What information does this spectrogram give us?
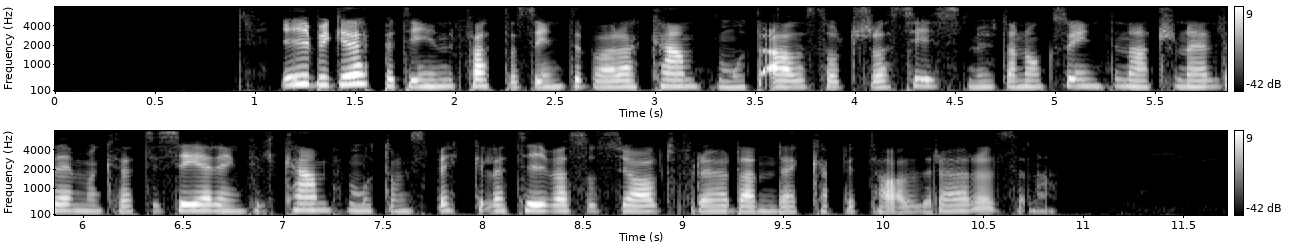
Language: Swedish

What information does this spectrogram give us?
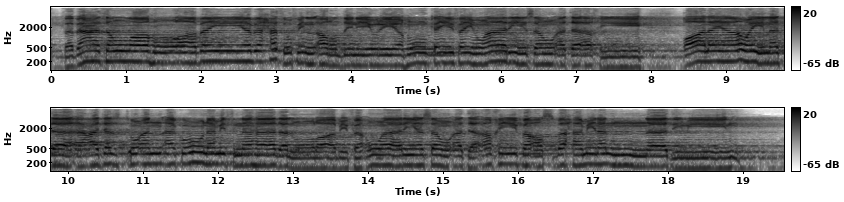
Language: Arabic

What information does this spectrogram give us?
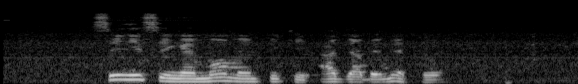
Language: Mbo (Cameroon)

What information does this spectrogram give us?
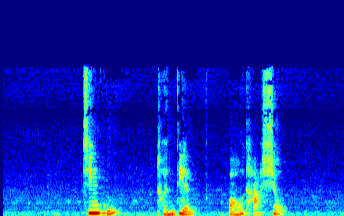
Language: Chinese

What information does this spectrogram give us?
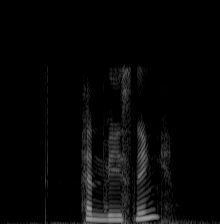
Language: Norwegian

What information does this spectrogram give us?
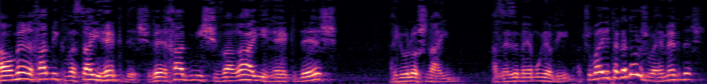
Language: Hebrew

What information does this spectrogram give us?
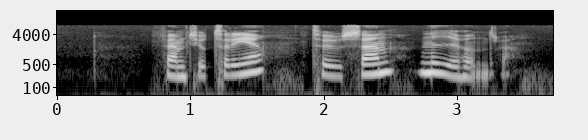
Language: Swedish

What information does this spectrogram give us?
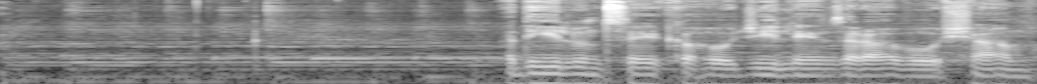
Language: Urdu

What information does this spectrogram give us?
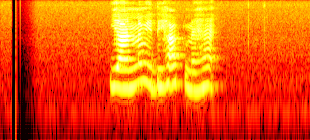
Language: Sinhala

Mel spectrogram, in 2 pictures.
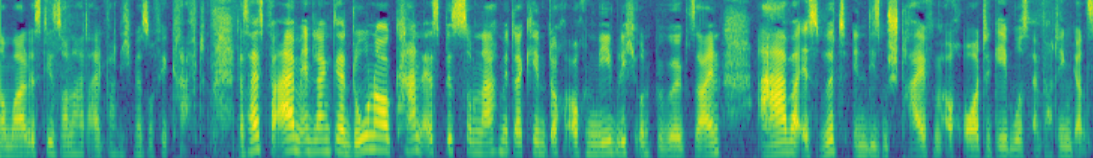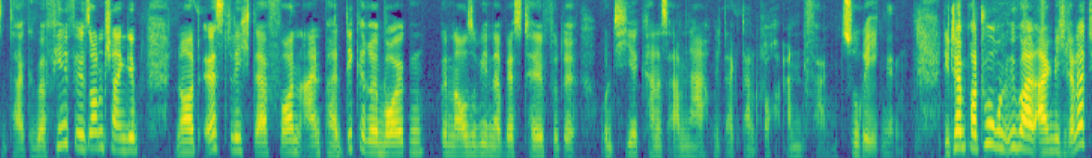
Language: German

